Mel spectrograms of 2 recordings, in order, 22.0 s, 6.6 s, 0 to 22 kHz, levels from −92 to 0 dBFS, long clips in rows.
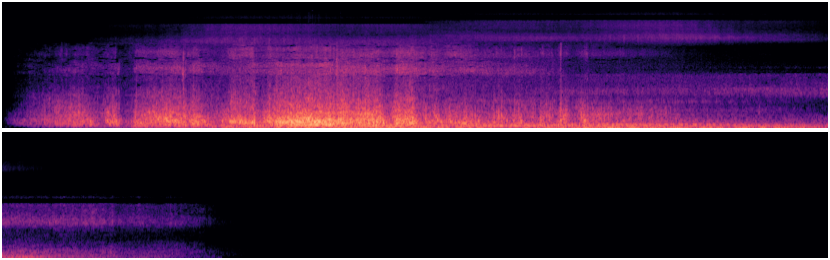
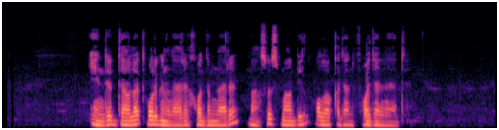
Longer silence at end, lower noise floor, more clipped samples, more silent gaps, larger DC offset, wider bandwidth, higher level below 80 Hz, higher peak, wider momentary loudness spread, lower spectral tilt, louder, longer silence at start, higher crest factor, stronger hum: first, 9.65 s vs 1.25 s; first, under -90 dBFS vs -66 dBFS; neither; neither; neither; first, 12 kHz vs 10 kHz; first, -38 dBFS vs -62 dBFS; about the same, -6 dBFS vs -8 dBFS; first, 23 LU vs 8 LU; first, -8 dB/octave vs -6.5 dB/octave; about the same, -25 LUFS vs -26 LUFS; second, 0.3 s vs 1.2 s; about the same, 22 dB vs 20 dB; neither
